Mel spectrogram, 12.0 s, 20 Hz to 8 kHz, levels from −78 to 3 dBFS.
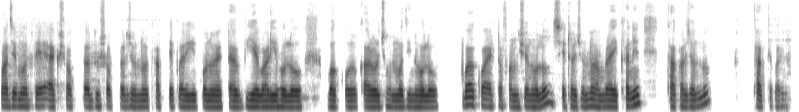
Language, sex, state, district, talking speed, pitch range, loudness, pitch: Bengali, male, West Bengal, Malda, 155 wpm, 120-135 Hz, -21 LUFS, 125 Hz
